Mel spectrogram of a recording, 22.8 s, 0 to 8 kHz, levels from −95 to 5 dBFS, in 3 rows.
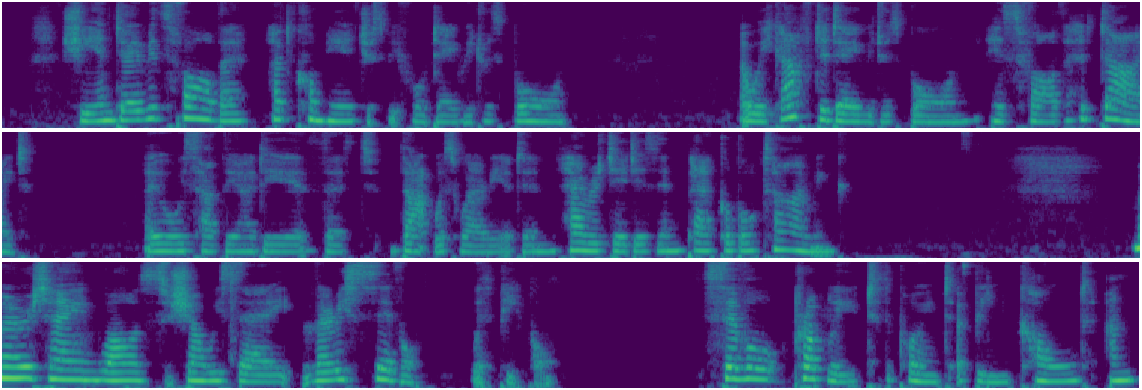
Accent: British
